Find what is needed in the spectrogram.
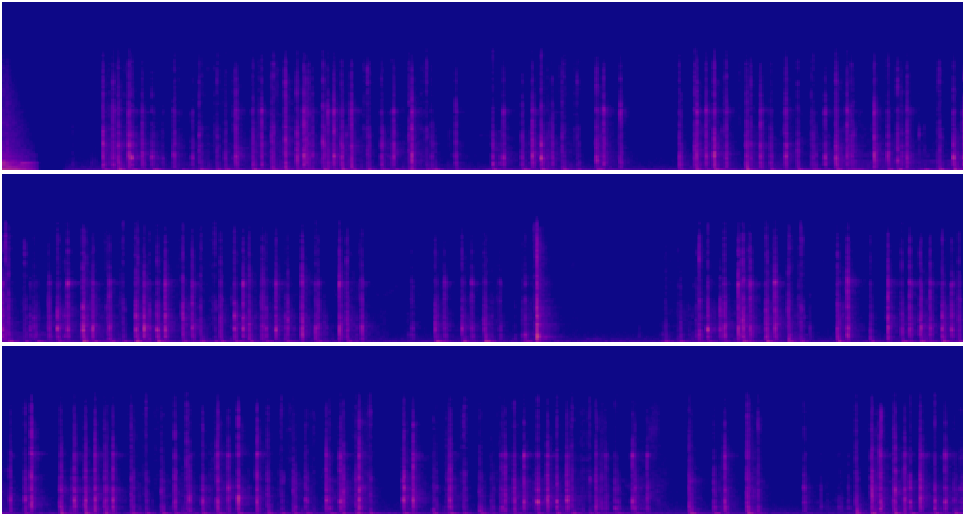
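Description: Faint, rapid keyboard typing: a long run of quick keystroke clicks with a couple of short pauses.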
